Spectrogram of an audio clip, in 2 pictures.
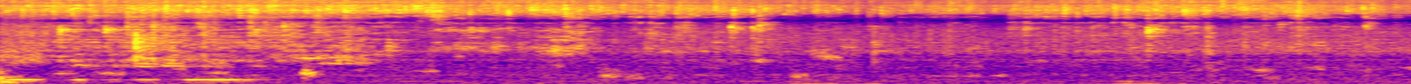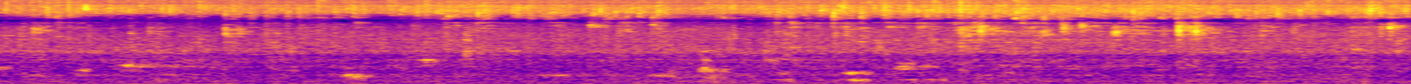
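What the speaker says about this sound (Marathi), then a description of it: "आता हे मी पिठात चांगला पापलेट घळवून घेतलं आहे आता मी फ्राय करून घेते" Batter-coated pomfret fish fries in hot oil over a medium gas flame, making a continuous loud hiss and crackle, close by and with no talk.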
